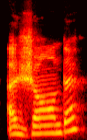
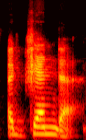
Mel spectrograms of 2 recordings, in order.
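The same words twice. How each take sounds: First: It begins with a soft zh sound. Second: It begins with a hard j sound. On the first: "that je is the main difference" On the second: "the j is harder"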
